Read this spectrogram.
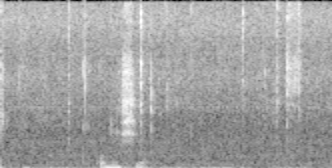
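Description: A young woman says a few words softly, close by.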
